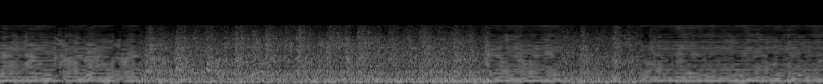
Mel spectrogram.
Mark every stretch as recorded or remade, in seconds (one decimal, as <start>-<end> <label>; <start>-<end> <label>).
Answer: 0.0-1.4 remade; 1.4-4.9 recorded; 4.9-5.6 remade; 5.6-6.4 recorded; 6.4-8.2 remade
